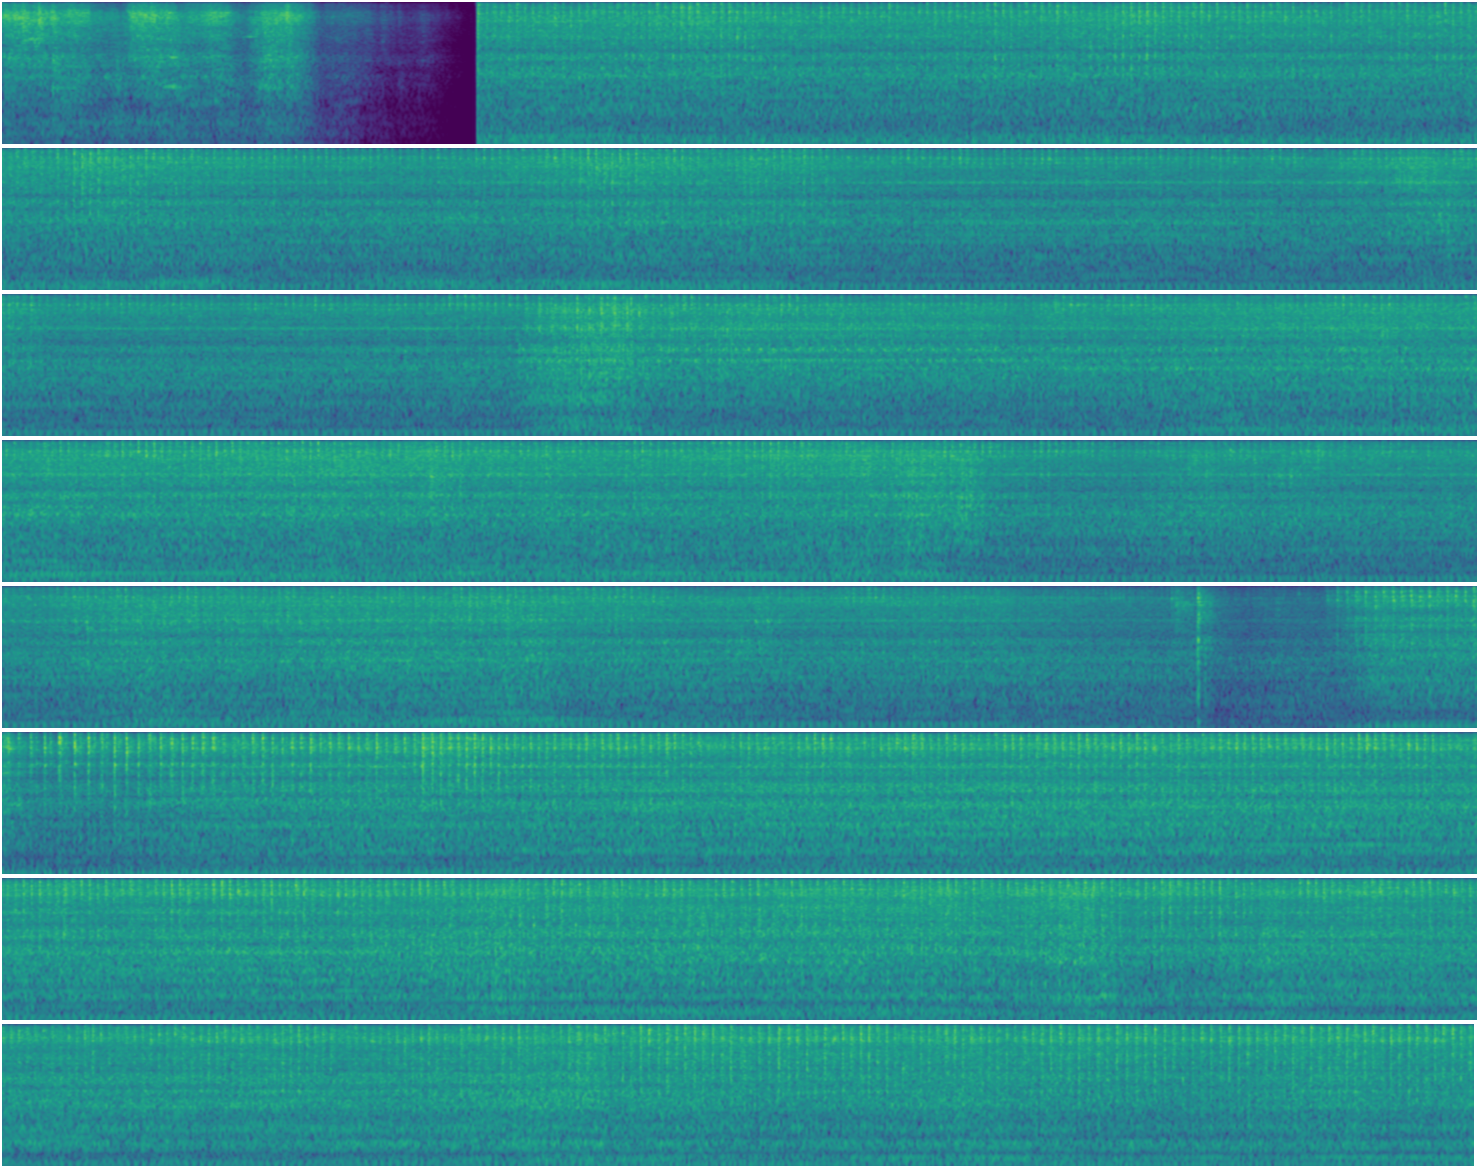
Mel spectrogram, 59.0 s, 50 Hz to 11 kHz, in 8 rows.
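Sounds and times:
stump grinder engine running: 0:02.4 - 0:58.9.

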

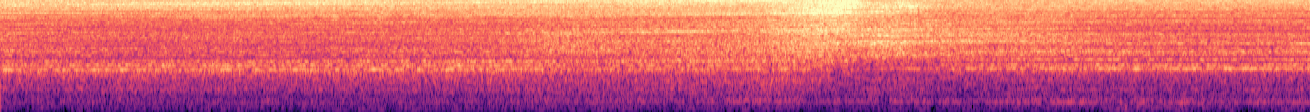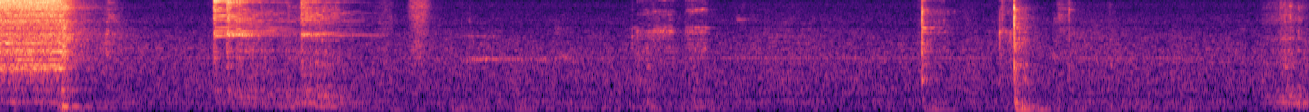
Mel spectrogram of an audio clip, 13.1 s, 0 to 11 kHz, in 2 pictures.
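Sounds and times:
machine hissing and whining: 0:00.0 - 0:07.0.

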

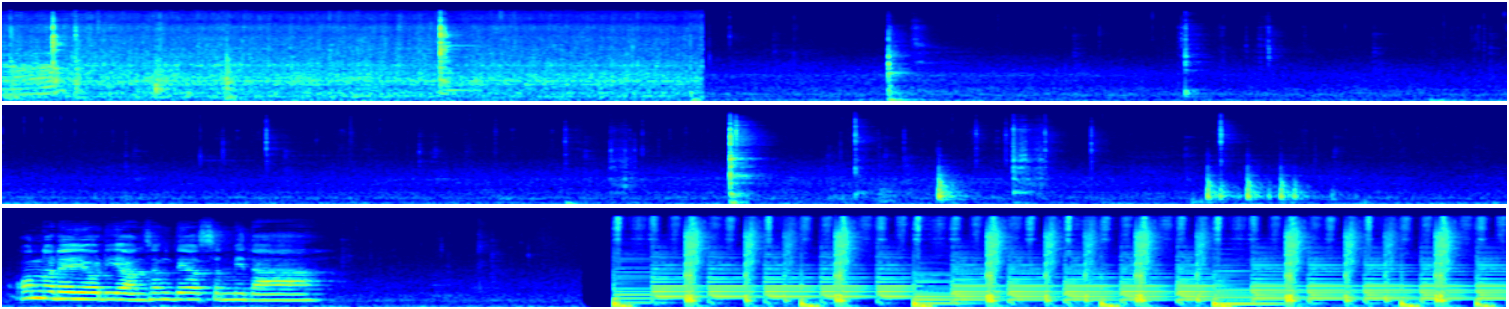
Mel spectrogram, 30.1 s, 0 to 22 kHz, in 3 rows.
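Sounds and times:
chicken sizzling in a frying pan: 0:00.0 - 0:04.7.

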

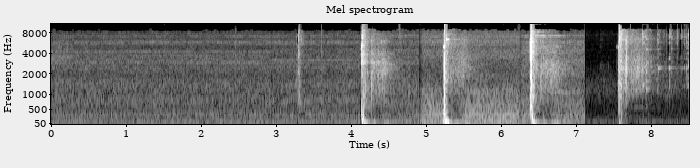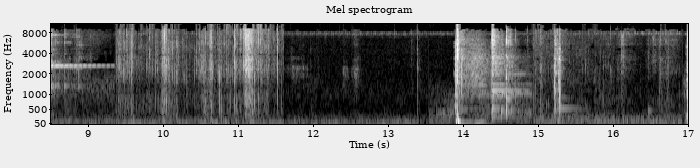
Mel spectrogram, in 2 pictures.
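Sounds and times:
air pistol shots: 0:04.1 - 0:04.6, 0:05.2 - 0:05.6, 0:06.4 - 0:06.9, 0:13.9 - 0:14.4.

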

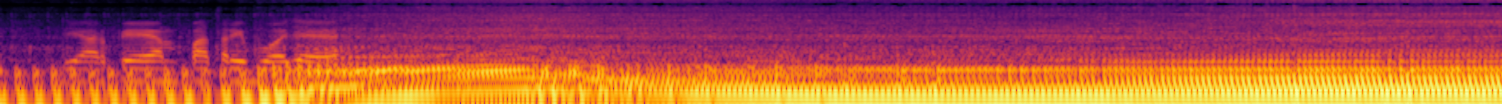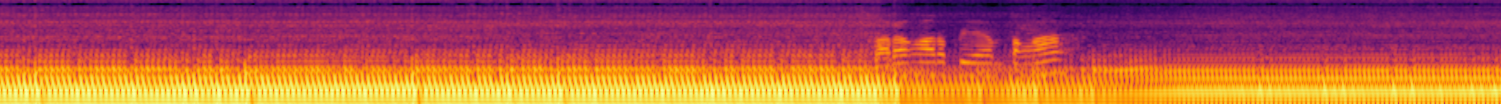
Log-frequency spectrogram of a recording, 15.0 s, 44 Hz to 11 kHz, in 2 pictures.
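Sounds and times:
motorcycle engine running steadily: 0:00.0 - 0:15.0.

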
